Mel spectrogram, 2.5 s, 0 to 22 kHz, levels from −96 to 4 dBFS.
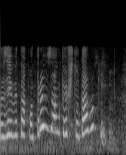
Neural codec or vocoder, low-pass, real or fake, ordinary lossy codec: none; 7.2 kHz; real; none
